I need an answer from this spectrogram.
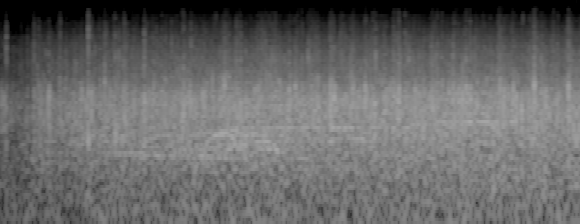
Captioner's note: cheers, applause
